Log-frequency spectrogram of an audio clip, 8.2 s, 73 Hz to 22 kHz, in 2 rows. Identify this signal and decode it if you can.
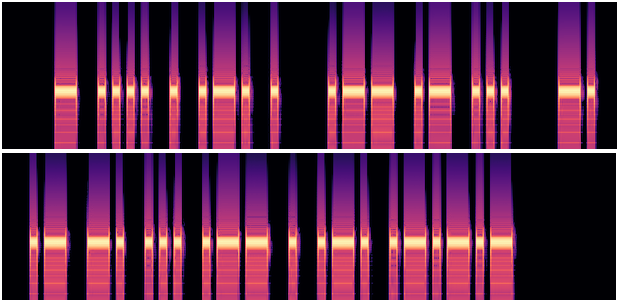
Morse code, heard as a keyed tone, about 25 wpm, 700 Hz. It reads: THERE WAS N ANSWER.
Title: Sentences from Top 300 Words and Abbreviations 25wpm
